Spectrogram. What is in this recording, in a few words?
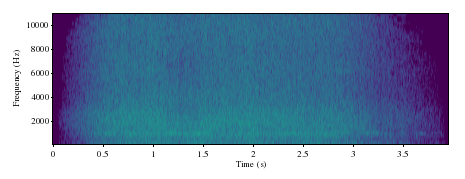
eject pilot apex wind; Titanfall 2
